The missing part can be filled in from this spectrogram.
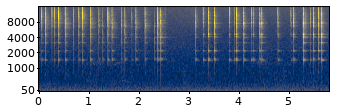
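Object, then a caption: Ceramic mug. A ceramic mug shaped like a VW van is tapped gently with the fingers. Many quick, bright clinks come in bursts, separated by short pauses, and each one dies away almost instantly over a faint low hum.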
